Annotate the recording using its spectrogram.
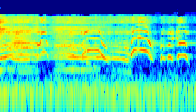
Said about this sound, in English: The screaming is caused by the fact that the woman who is talking through most of the commercial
